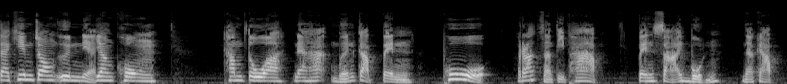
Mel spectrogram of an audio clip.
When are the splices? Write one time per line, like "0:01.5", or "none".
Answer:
0:00.9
